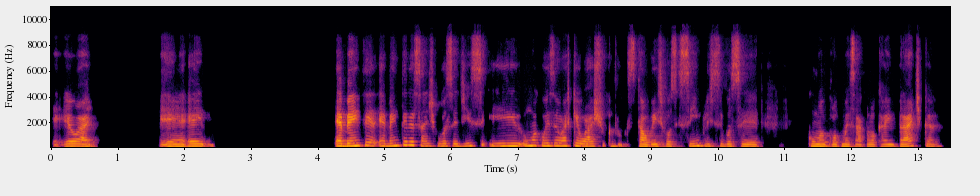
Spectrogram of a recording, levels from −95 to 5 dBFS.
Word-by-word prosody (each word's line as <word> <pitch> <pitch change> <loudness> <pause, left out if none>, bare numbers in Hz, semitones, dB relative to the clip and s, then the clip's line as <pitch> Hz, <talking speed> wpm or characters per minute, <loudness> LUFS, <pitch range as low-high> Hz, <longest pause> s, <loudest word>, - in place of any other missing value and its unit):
E - - -10 0.2
eu 185 0 +4
a 170 -2 +3
é, 165 0 -5 0.9
é 170 +1 +1 1.8
É 200 +1 +9
bem 200 +3 +8
inte 235 +2 0
é 205 -3 -1
bem 200 +3 +2
interessante 225 -6 0
o - - -22
que - - -9
você 190 0 -4
disse, 195 +5 -6
e 200 +1 +2
uma 220 +1 +2
coisa 215 -1 -1
eu 210 - +1
acho 205 0 0
que 215 - +1
eu 190 -2 +1
acho 180 +2 -1
que 180 - -10
vo 165 - -6 0.2
talvez 165 -1 +1
fosse 170 0 -6
simples, 180 0 -3
se 175 - -8
você 165 -2 -2 0.7
como 165 -2 +2
co 165 0 -3
começar 160 -2 -2
a 145 - -9
colocar 160 -1 -4
em 155 -1 0
prática. 165 -1 -1
180 Hz, 165 wpm, -23 LUFS, 165-205 Hz, 1.8 s, É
